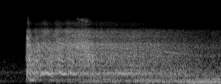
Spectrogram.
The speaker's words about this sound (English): As you get in your 1937 Ford Coupe and drive towards the Alegria Casino across LA, what's passing through your mind?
